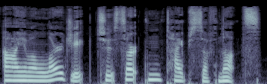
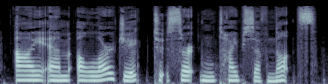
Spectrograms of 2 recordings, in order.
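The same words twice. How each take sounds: First: Certain stressed, slow steady read; slow example, certain leaned on. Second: Slow, careful English example; slow demo read; slow model sentence. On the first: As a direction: lean on certain. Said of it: "네". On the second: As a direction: read it slowly and clearly. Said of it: "For example". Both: Shown as a demonstration.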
